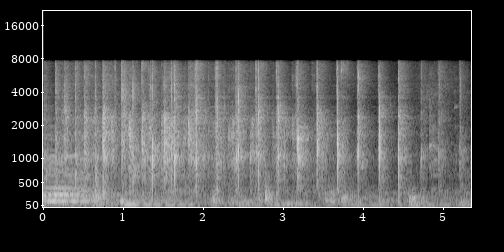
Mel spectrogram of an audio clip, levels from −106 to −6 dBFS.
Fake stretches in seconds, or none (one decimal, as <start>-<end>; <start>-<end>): 0.0-0.9; 1.6-4.8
